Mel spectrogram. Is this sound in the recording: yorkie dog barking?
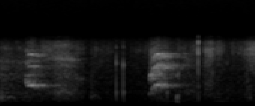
yes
